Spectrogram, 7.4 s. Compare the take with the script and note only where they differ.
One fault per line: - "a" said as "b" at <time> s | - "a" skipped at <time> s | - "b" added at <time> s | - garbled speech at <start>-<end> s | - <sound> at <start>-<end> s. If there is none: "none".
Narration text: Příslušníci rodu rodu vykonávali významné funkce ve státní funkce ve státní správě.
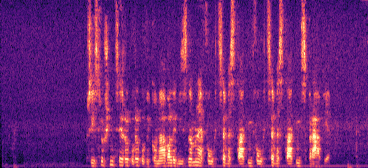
none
